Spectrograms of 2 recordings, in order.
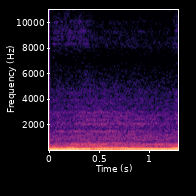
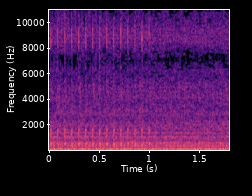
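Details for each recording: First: Mazda Miata, warmed up, after curing a misfire (bad injector, running on three cylinders) with new plugs, wires, fuel filter and fresh fuel: quick throttle blip with a deep, even exhaust note, no stumble, all four cylinders firing. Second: Mazda Miata running on three cylinders: lumpy uneven idle; plug pull shows cylinder 3 dead though coil and plug spark; bad fuel injector found as cause.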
